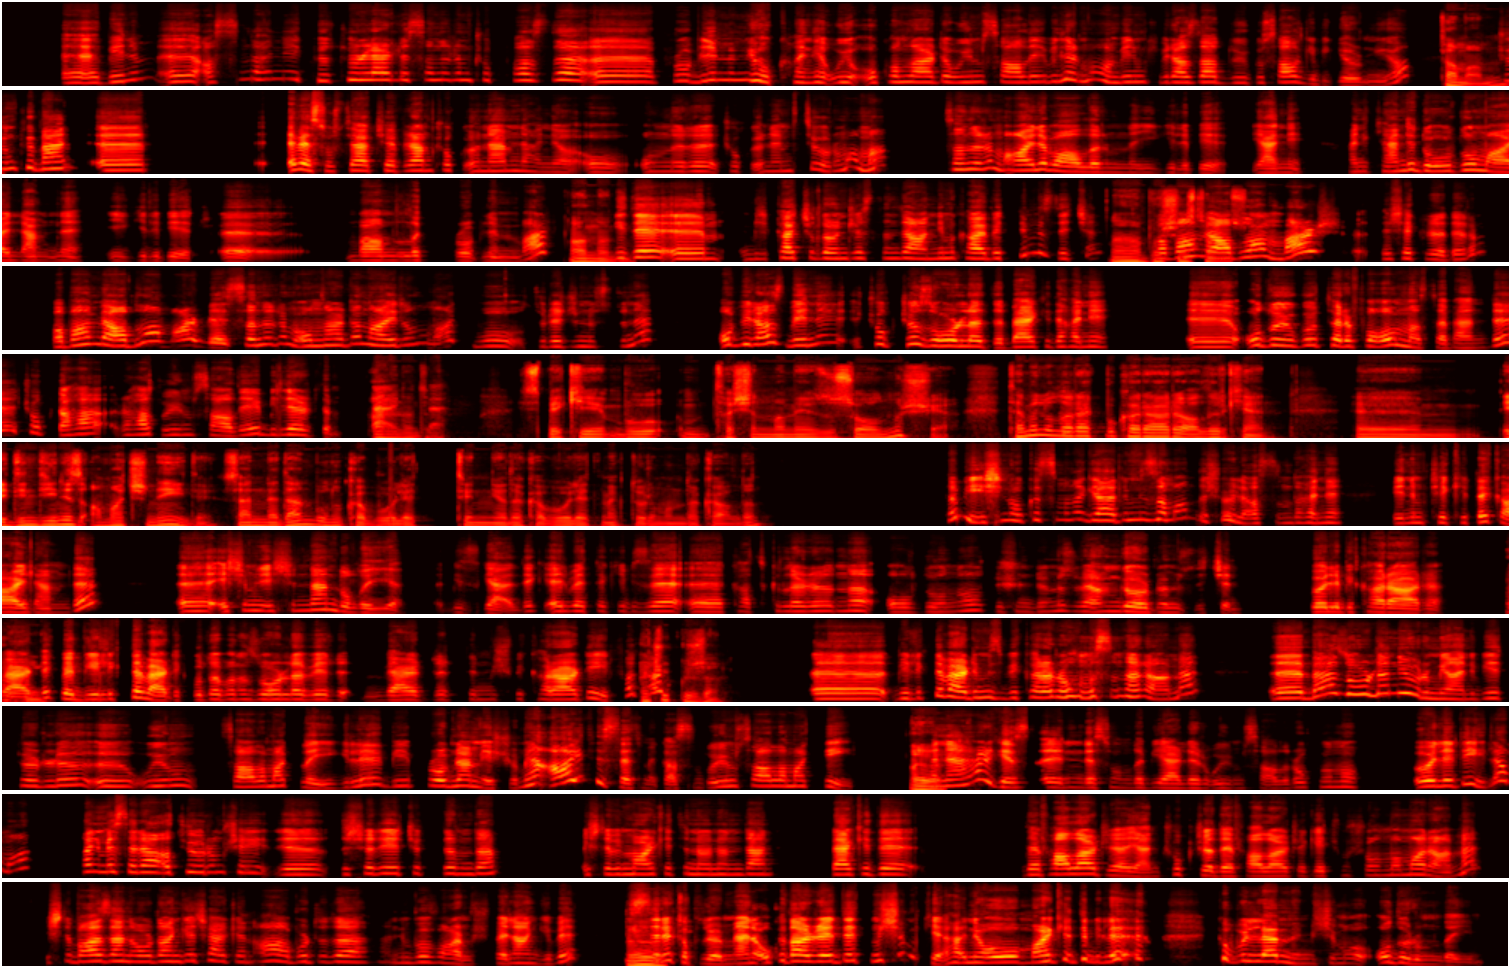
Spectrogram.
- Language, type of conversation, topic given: Turkish, advice, Yeni bir şehre taşınmaya karar verirken nelere dikkat etmeliyim?
- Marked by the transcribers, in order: laughing while speaking: "yok"; other background noise; laughing while speaking: "olmasına"; "falan" said as "felan"; laughing while speaking: "bile"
